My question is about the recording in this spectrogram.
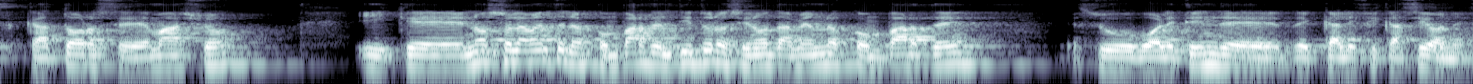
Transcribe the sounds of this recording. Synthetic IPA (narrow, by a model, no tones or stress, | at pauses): kat̪o̞ɾseðemaʃo̞ | ikeno̞so̞lamẽnt̪eno̞sko̞mpaɾt̪elt̪it̪ulo̞sino̞t̪ambje̞nːo̞sko̞mpaɾt̪e | suβo̞le̞t̪ind̪eðekalifikasjo̞ne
